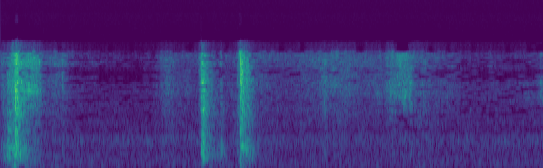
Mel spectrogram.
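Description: Thin plastic Lego baseplates being handled and knocked together: a loud clack at the start, two sharp clicks a third of a second apart about a second and a half in, then a faint rustle near the end.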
